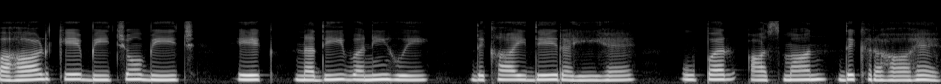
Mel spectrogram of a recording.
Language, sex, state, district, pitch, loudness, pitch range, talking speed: Hindi, female, Uttarakhand, Tehri Garhwal, 215 Hz, -13 LUFS, 205-225 Hz, 100 wpm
